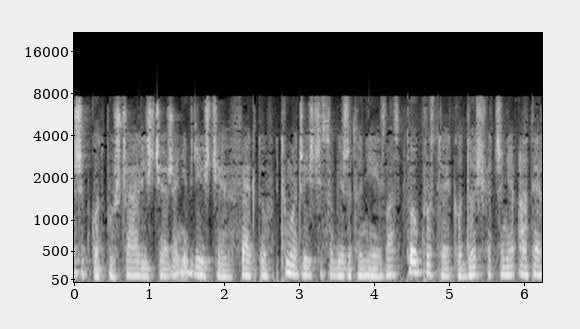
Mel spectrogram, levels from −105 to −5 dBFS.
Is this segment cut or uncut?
cut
